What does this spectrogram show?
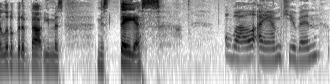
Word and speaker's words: Tellez: Tellez. All right. Tell the crew a little bit about yourself, the listeners out there, a little bit about you, Miss Tellez.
